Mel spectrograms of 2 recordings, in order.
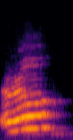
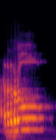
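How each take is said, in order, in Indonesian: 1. R-nya berat, bunyinya tebal. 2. R-nya ringan, bunyinya tipis. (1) "Tapi ru ... Suaranya ada di dalam mulut kita" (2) "Jadi nggak boleh dibaca ru"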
